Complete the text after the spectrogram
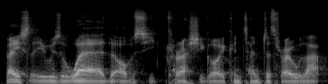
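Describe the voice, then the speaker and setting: A man's voice: deep voice, little pitch movement, fast talker, a bit bright. A man in his thirties, co-hosting a podcast, talking in a rambling, enthusiastic way with many restarts. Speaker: koi dealer and co-host. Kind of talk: casual podcast chat. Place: small studio room with posters. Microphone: studio podcast mic on arm.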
